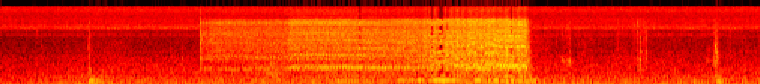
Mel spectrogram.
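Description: Cordless Craftsman brushless drill-driver driving a screw into wood for about two and a half seconds, growing louder as it runs, then stopping abruptly. A couple of faint knocks can be heard before and after it.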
